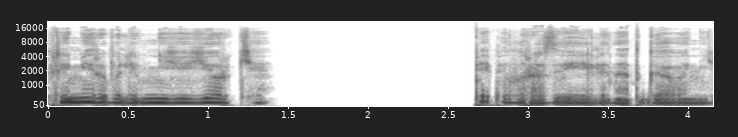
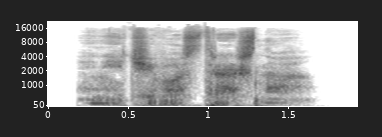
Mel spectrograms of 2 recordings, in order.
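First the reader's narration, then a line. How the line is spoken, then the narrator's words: Quiet reply. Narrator (Russian): тихо ответил он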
